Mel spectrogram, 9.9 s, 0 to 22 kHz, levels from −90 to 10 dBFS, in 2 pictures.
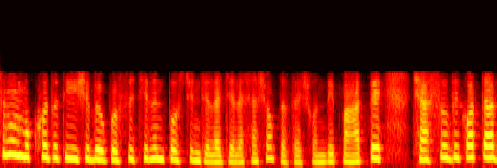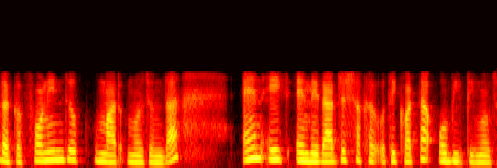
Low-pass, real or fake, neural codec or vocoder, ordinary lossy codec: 3.6 kHz; fake; codec, 16 kHz, 0.3 kbps, FocalCodec; none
